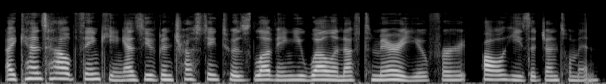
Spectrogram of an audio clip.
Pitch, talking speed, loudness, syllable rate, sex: 210 Hz, 220 wpm, -19 LUFS, 5.2 syllables/s, female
